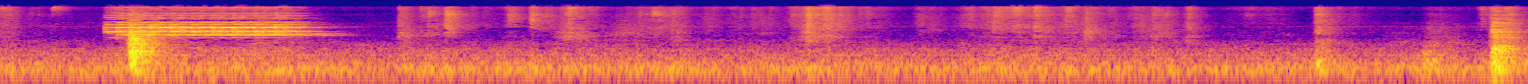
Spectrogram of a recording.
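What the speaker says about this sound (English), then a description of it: "Y'all just heard the phone ring." A wife's mobile phone rings loudly in a home kitchen during soup cooking, a bright electronic ringtone lasting about a second, followed by quieter kitchen sounds and faint clatter.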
